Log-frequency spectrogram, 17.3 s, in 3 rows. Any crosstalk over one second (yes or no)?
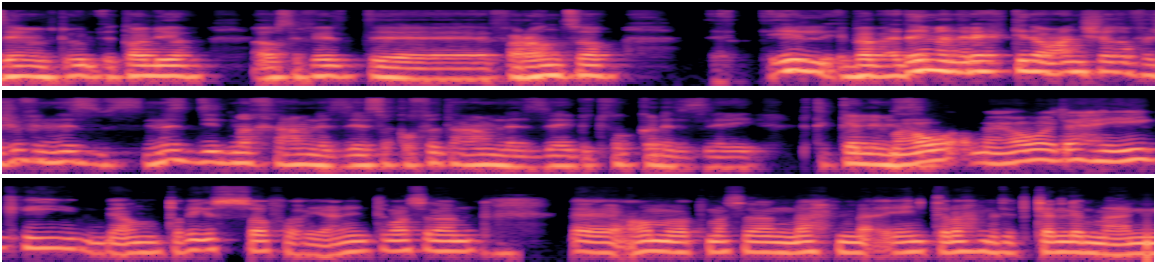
no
